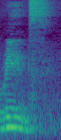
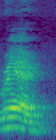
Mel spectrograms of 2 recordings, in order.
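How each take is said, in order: First: The word is said with its base-form pronunciation. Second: The word is said with its past-tense pronunciation. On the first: This is the base form of the verb. "a forma base dele seria" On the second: The action happened in the past. "no passado a pronúncia é diferente"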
